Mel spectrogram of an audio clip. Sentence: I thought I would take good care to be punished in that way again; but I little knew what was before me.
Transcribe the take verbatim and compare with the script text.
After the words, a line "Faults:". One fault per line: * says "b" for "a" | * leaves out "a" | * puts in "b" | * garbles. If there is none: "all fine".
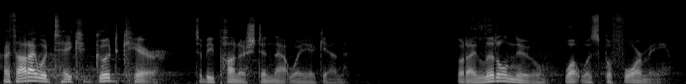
I thought I would take good care to be punished in that way again; but I little knew what was before me.
Faults:
all fine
